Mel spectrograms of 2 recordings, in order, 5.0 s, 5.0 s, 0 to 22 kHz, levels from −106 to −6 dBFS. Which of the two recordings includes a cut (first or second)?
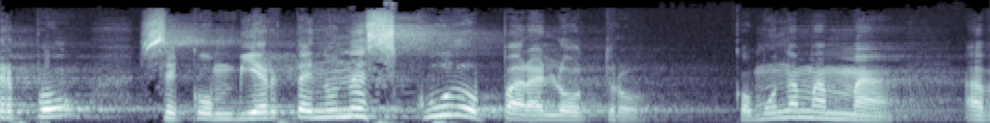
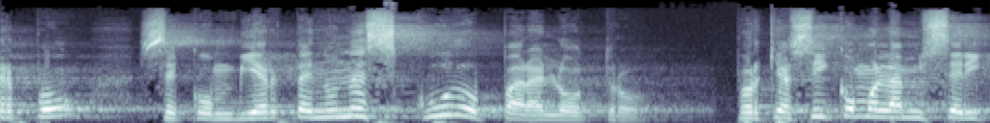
second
